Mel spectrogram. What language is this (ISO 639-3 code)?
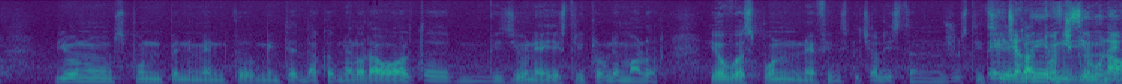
ron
